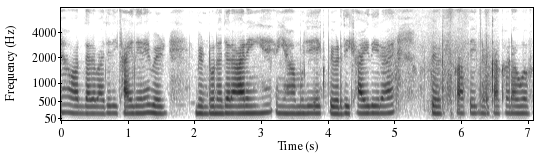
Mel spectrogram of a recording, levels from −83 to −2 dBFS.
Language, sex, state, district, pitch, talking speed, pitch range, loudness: Hindi, female, Maharashtra, Dhule, 190 Hz, 235 wpm, 185-195 Hz, -25 LUFS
